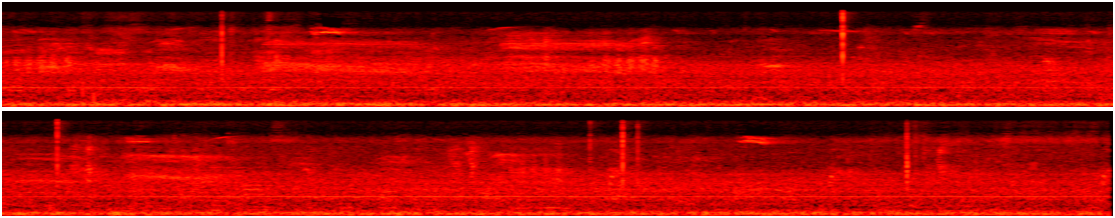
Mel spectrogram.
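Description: Birds calling now and then, cawing calls, over a steady low rumble and a faint steady whine.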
